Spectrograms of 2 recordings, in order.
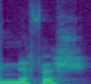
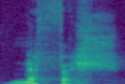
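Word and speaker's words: נפש: We're going to say nefesh, and we're going to say, and I want you to say it sort of really exaggerating the consonants, nefesh.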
